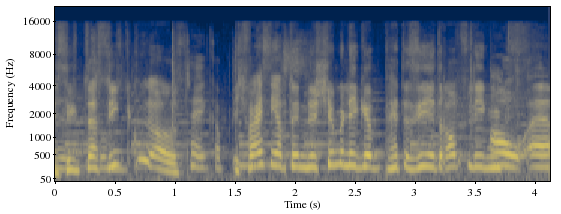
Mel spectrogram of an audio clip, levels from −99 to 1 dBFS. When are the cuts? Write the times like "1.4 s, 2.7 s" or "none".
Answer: none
